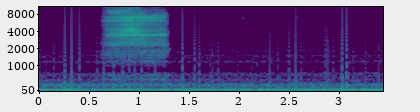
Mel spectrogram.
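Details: ['Barn owl nestling, wild, in a nest box during a rodent feeding by its mother; a single loud, rasping hiss about half a second long, then low hum and ticks.']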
